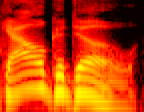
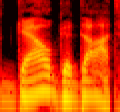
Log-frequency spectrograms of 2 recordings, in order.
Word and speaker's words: Gal Gadot: now I can remember most people pronounce it with a silent T they say gal gadot and her actual name is gal gadot yeah gadot yep I'll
